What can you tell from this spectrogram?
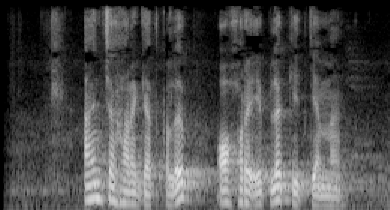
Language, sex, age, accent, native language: Uzbek, male, 18-24, Farg'ona, Uzbek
